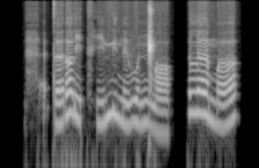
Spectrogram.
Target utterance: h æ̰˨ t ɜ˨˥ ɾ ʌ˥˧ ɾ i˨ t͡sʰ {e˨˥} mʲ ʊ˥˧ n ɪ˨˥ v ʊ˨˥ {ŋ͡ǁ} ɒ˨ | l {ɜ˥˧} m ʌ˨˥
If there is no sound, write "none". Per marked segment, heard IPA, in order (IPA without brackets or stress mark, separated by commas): i˨˥, ŋ͡ǁ, ɜ˥˧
